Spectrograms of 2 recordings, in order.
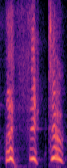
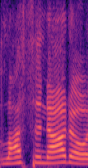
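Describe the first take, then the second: First: The word is said with three syllables. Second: The word is said with four syllables. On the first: The speaker calls it wrong. "in my head I always called it Lacinto kale" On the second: The speaker calls it right. "she's calling it lacinato, ... she's correct"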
